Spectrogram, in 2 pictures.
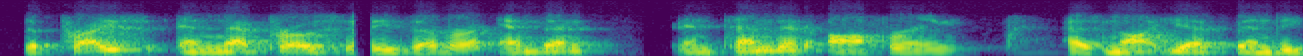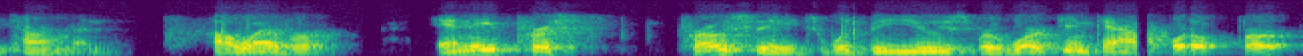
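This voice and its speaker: A man formally reading prepared remarks as a company executive on an earnings call over the phone. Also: medium pitch. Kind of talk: scripted earnings call presentation. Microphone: telephone conference call. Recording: tinny phone line with echo.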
